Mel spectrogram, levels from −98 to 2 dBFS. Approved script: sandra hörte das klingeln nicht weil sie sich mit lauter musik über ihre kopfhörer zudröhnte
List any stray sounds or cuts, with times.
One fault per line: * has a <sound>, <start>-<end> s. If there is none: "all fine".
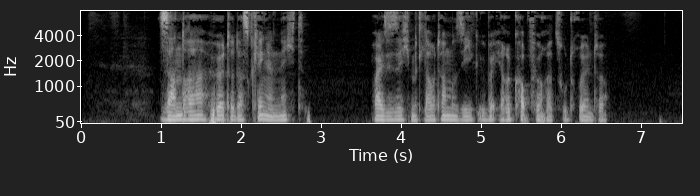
all fine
